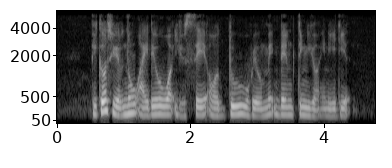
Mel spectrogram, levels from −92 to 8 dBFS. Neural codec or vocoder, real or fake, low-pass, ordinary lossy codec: codec, 16 kHz, 4 kbps, X-Codec, WavLM features, trained on Multilingual LibriSpeech; fake; 5.4 kHz; none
